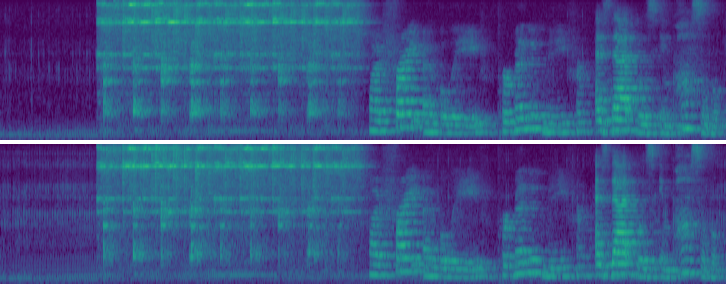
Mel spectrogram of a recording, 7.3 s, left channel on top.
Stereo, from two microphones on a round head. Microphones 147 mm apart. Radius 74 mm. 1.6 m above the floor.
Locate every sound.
1.0 s keys jangling: 10° right (ahead or behind), 0.8 m; by 3.6 s 15° right (ahead or behind), 1.5 m
3.7 s a woman speaking: 5° left (ahead or behind), 0.8 m
6.0 s a woman speaking: 70° right (ahead or behind), 0.8 m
